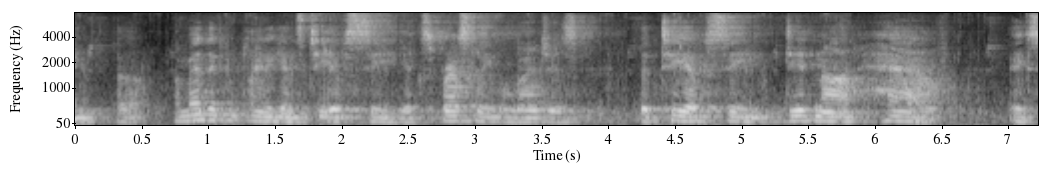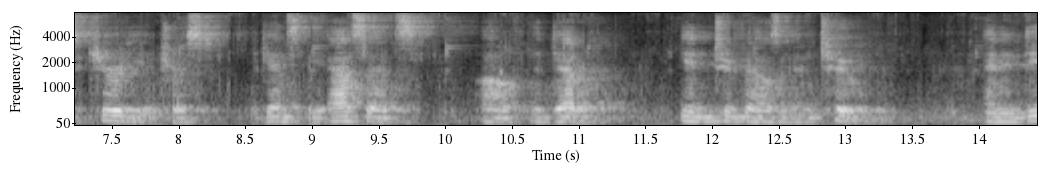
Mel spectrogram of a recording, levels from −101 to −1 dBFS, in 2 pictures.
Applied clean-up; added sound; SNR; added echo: neural separator model SepFormer DNS4.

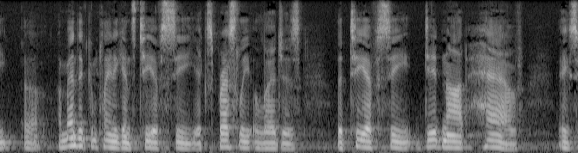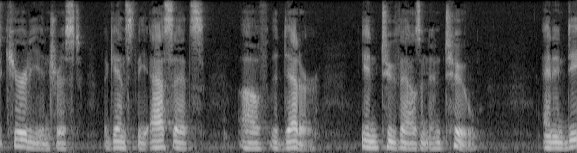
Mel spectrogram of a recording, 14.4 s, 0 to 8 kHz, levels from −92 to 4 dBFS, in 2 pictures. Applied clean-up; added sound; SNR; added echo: none; none; none; none.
